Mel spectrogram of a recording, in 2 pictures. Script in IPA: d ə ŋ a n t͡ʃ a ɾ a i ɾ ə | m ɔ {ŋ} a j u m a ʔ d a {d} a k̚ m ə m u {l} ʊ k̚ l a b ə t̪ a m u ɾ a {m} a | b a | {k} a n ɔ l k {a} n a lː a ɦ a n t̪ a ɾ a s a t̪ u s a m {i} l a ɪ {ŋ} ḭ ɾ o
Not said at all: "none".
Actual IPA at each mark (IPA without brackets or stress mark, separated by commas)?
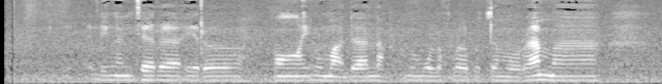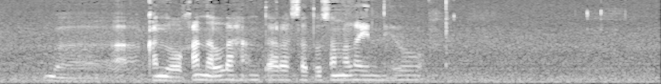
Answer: ŋ, n, l, m, k, a, a, n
